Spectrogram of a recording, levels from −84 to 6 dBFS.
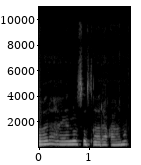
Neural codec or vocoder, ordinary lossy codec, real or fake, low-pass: none; none; real; 9.9 kHz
